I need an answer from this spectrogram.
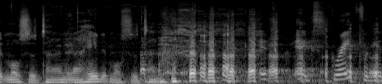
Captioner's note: laughter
